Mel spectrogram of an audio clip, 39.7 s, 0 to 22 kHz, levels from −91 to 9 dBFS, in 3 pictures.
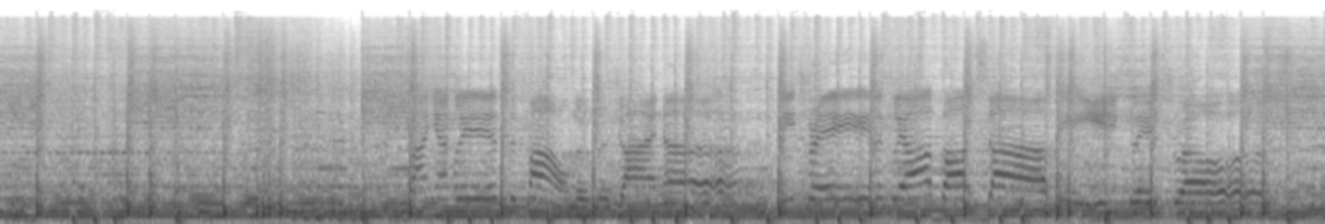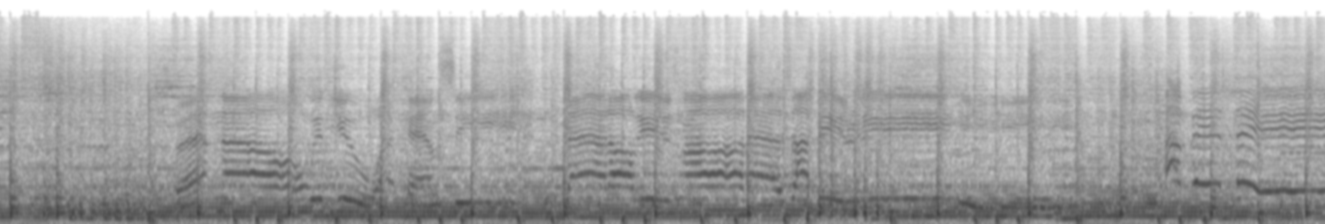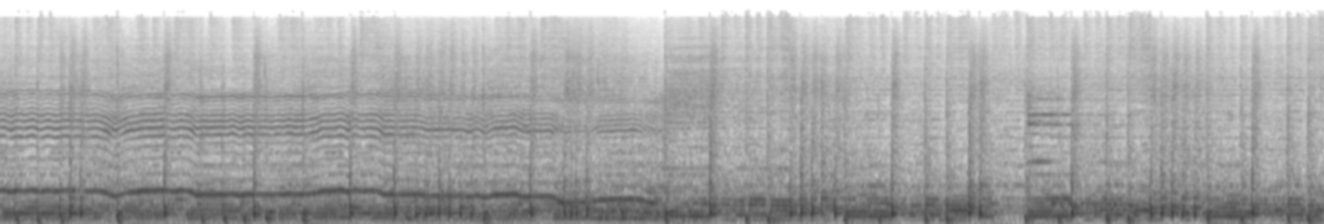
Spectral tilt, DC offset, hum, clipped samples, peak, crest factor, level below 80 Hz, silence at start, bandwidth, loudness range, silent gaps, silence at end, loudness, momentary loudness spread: -6.5 dB/octave; under 0.1%; none; under 0.1%; -4 dBFS; 18 dB; -36 dBFS; 0 s; 17.5 kHz; 1 LU; none; 0 s; -22 LUFS; 2 LU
